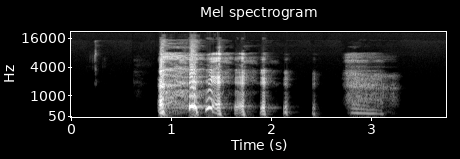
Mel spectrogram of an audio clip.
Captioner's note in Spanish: riéndose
